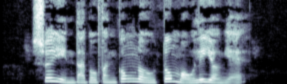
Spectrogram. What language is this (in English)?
Cantonese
